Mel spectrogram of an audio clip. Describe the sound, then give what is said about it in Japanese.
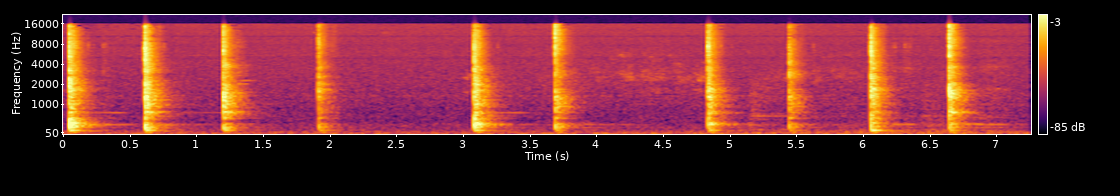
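A mini cajon, a small wooden box drum, is tapped about a dozen times in an uneven rhythm, struck at a different spot each time, so each sharp knock sounds slightly different in tone, with short decays and quiet gaps between hits. No one speaks. “これどういうことかっていうとあの毎回違う場所を叩いちゃってるんですよこのトントントントンっていうのをあの同じ場所を叩くと同じような音色が出るんだけどこれを毎回こう変なところにこうずれていっちゃう感じ”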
